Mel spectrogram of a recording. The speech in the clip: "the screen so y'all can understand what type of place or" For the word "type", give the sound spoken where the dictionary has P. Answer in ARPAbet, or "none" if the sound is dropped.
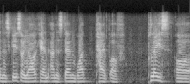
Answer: P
